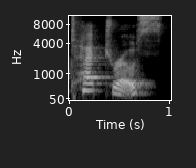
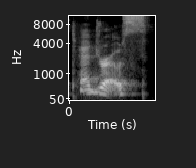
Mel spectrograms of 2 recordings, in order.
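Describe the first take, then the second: First: The middle consonant is a T sound. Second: The middle consonant is a D sound. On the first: The speaker calls it wrong. "people were definitely saying it with a T" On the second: The speaker calls it right. "oh, it's Tedros, not Tetros"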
